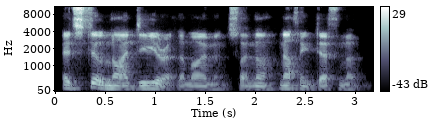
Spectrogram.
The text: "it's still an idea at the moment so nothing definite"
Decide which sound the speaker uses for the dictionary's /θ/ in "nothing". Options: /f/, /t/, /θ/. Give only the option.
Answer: /θ/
